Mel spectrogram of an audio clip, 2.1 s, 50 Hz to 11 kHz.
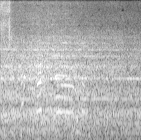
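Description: A Freightliner Class 66 diesel locomotive and its freight train passing and moving away, a steady rumble that slowly fades.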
